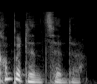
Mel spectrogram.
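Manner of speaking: Kompetenzcenter, German pronunciation with English stress pattern. Imitating how colleagues say a common word: Kompetenzcenter with English-style stress. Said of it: "sie sprechen es deutsch aus, komplett deutsch, betonen es aber englisch".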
